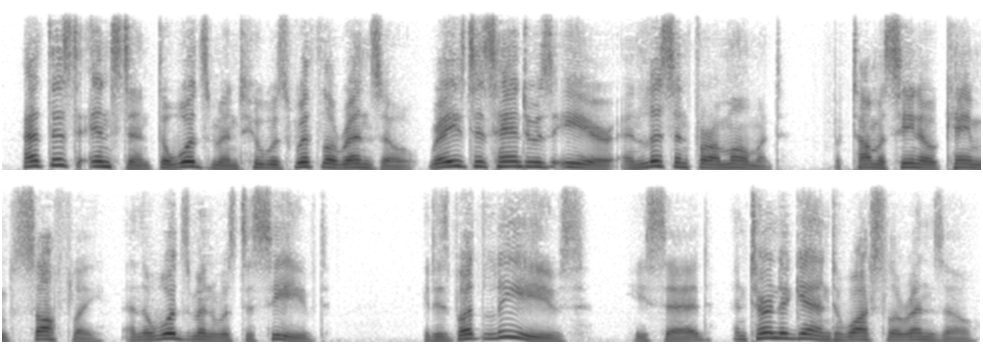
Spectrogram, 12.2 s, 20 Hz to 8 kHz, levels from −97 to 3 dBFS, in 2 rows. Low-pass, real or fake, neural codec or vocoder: 7.2 kHz; fake; codec, 16 kHz in and 24 kHz out, 1 kbps, XY-Tokenizer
